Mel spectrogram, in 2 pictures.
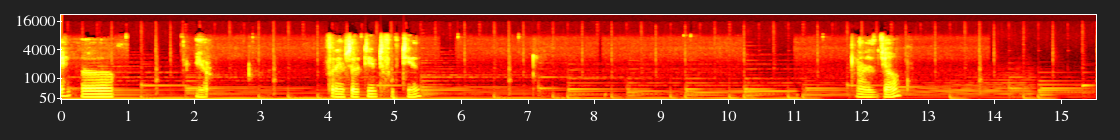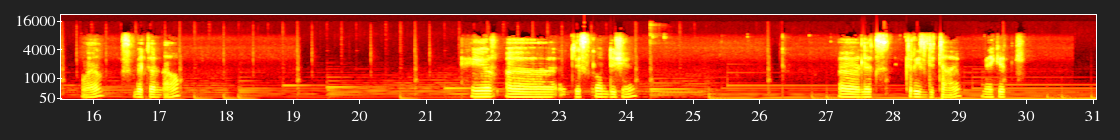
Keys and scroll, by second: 11.3 w, 11.7 space, 13.7 space, 15.3 space, 16.8 space, 18.3 space, 20.1 Escape, 29.0 KP_0, 29.3 KP_Decimal, 29.9 KP_2, 30.9 KP_5.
